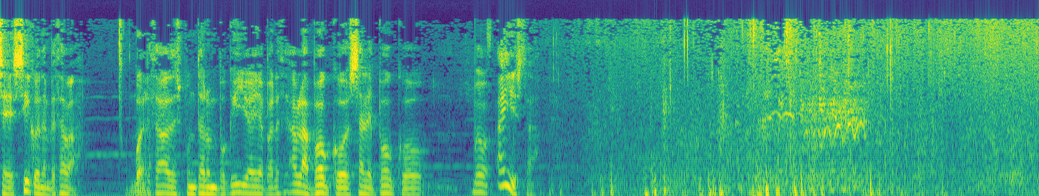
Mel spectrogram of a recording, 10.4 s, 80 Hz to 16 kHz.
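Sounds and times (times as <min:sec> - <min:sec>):
speech: 0:00.0 - 0:06.2
horse hooves clopping: 0:05.1 - 0:10.3
horse drawn-out neigh: 0:07.2 - 0:09.0.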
